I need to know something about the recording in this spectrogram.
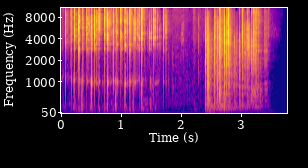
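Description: Dice clatter and rattle in a rapid burst of hard clicks, pause briefly, then tumble again in a second dense flurry, fairly loud with no talking.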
